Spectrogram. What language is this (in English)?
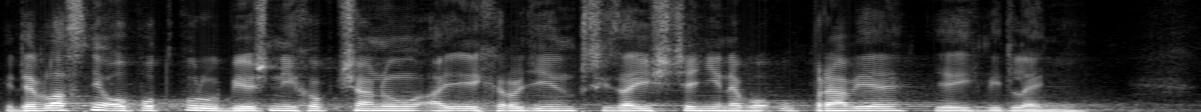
Czech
